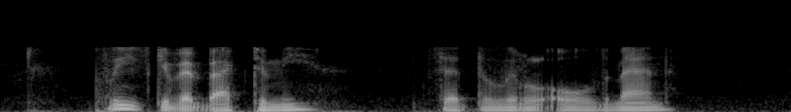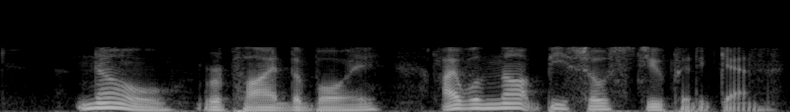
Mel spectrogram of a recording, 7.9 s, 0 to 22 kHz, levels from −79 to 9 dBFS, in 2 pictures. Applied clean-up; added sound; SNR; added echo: none; none; none; none.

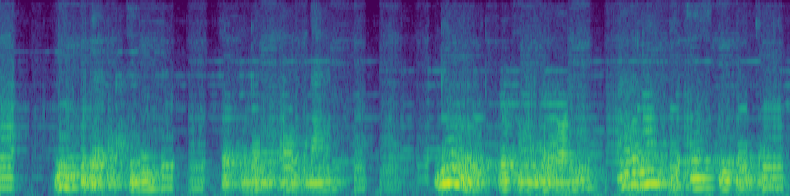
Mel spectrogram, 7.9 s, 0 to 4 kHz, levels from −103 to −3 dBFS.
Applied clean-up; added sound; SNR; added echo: neural separator model SepFormer DNS4.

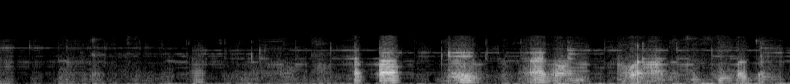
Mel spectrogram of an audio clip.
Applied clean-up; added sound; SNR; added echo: neural separator model SepFormer WHAMR!.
